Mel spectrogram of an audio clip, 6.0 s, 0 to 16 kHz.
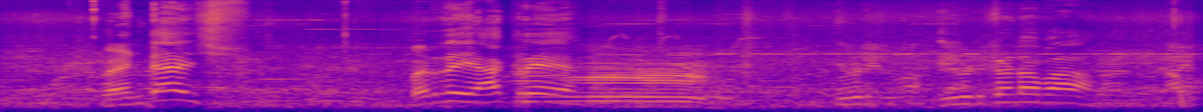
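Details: Hallikar cattle bellow at the KG Temple cattle market on 24 November 2025: three loud, rich moos, the middle one long and sliding downward, each a second or more, with people talking in the background.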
